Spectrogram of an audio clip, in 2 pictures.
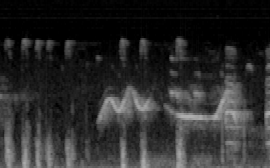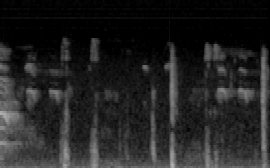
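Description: Birds calling on an old film soundtrack: many short high chirps, with two wavering whistled calls about two and three seconds in, and scattered clicks.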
